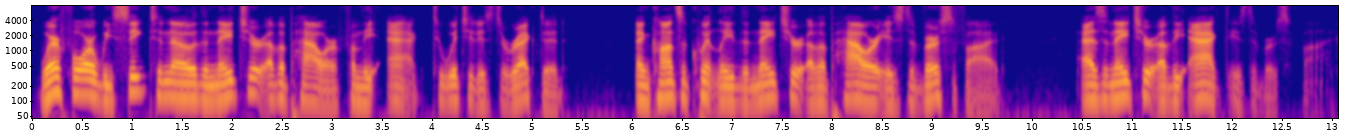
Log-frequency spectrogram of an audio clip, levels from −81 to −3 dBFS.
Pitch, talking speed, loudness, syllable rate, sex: 105 Hz, 160 wpm, -22 LUFS, 5.1 syllables/s, male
